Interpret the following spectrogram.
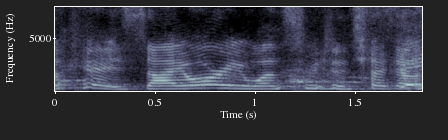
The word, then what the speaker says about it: Sayori: Sayuri! Okay, Sayori wants me to check out.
